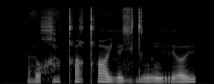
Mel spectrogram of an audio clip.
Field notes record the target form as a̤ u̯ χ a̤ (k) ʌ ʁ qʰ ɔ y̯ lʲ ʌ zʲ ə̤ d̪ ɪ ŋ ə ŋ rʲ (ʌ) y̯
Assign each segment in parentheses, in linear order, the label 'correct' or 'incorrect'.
incorrect: qʰ, correct

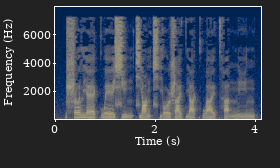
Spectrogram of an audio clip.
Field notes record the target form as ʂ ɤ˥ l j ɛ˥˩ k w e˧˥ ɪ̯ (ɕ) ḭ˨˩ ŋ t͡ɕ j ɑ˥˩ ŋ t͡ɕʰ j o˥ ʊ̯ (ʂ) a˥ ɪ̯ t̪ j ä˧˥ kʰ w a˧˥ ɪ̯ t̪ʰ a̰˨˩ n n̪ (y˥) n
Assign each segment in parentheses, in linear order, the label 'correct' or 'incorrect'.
correct, correct, incorrect: i˥

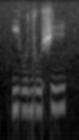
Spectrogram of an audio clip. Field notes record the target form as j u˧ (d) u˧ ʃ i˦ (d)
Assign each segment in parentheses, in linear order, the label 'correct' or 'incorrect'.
correct, incorrect: none

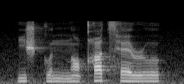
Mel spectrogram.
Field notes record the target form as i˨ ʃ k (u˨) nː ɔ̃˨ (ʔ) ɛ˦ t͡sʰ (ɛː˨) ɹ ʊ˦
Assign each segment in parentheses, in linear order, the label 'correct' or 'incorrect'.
incorrect: ʊ˨, incorrect: qʰ, incorrect: ɛ˨

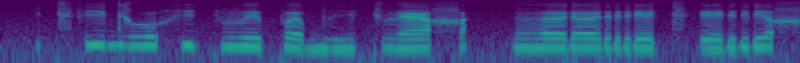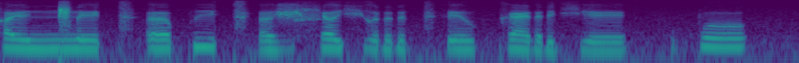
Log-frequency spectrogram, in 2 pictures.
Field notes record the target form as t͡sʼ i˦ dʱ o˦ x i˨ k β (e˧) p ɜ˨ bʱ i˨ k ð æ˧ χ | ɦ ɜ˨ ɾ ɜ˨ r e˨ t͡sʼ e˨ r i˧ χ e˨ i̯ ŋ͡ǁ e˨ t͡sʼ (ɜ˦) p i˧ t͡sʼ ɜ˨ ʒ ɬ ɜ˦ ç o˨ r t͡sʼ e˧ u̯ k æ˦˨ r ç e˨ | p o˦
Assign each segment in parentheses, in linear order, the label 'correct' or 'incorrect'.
correct, incorrect: ɜ˨˦

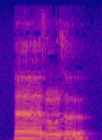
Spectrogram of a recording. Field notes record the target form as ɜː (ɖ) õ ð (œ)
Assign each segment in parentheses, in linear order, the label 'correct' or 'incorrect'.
incorrect: ð, incorrect: ɵ

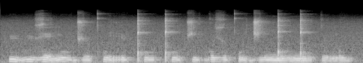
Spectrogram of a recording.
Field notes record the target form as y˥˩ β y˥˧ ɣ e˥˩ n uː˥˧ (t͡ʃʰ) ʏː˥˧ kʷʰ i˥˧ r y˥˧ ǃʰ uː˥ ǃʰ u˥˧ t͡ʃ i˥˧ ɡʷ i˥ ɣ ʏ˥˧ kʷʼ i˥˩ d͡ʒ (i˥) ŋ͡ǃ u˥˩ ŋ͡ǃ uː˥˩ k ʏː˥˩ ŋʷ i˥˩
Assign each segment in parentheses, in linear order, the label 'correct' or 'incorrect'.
incorrect: d͡ʒ, correct

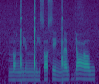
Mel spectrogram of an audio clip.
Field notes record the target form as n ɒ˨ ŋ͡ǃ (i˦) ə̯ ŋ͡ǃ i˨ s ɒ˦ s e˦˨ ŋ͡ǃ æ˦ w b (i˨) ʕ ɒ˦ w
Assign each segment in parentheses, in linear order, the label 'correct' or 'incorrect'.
incorrect: i˨, incorrect: i˦

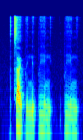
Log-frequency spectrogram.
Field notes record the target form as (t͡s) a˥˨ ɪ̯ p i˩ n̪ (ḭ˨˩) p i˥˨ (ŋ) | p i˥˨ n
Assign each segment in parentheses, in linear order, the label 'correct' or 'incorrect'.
correct, correct, incorrect: n

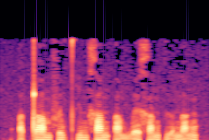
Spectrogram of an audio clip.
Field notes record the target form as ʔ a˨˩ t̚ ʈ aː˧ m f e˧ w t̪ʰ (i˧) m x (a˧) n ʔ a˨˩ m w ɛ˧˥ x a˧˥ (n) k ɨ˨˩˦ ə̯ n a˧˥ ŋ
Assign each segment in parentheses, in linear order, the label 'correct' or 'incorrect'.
correct, correct, correct

